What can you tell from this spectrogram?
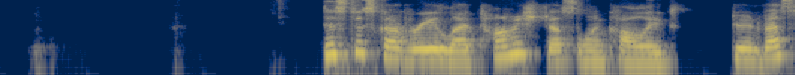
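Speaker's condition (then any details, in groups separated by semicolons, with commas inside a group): No condition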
